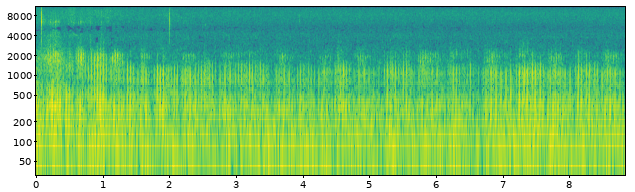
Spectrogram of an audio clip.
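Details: Purring of an adopted ginger kitten, separated early from its mother, enjoying a stomach massage indoors; continuous rhythmic rumbling purr with regular pulsing, close and clear, no other sounds.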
